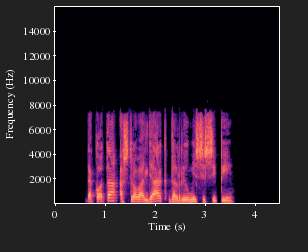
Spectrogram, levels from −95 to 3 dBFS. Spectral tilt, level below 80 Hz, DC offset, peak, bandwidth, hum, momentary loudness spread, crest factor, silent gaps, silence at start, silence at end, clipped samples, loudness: -3.5 dB/octave; -60 dBFS; under 0.1%; -2 dBFS; 8 kHz; none; 8 LU; 18 dB; none; 0.65 s; 0.95 s; under 0.1%; -17 LUFS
